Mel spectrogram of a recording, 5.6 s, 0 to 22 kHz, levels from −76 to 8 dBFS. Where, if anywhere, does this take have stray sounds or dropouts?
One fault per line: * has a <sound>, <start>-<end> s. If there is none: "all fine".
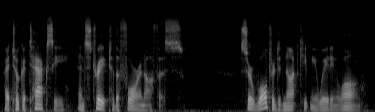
all fine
